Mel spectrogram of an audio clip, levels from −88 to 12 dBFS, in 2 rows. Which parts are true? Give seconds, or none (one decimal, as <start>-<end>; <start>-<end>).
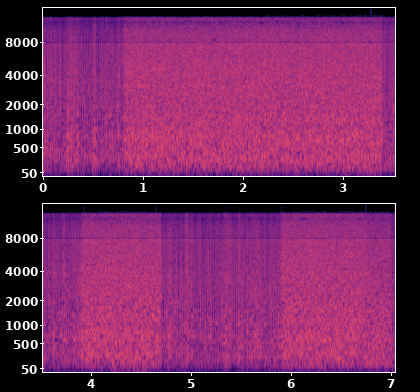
0.8-3.4; 3.9-4.7; 5.9-7.0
